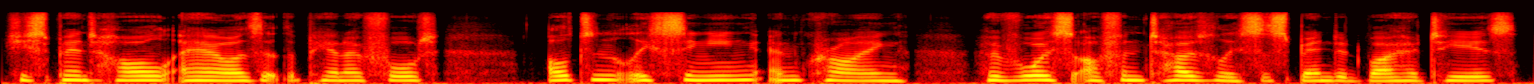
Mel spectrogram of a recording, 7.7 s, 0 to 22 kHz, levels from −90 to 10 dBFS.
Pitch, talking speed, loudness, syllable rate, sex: 190 Hz, 150 wpm, -21 LUFS, 5.2 syllables/s, female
